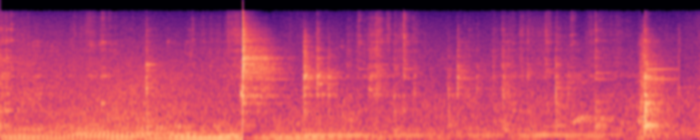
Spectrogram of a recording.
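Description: A steel spanner clinking and clicking against an oxygen sensor as it is tightened into a new exhaust front pipe. There is a sharp ringing clink about three seconds in and another near the end, with lighter ticks between them.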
